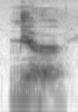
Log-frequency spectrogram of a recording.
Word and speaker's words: mirror: fish tank number three Mirror Mirror Mirror there are two syllables in this word mirror mirror I don't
